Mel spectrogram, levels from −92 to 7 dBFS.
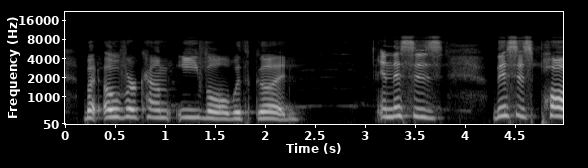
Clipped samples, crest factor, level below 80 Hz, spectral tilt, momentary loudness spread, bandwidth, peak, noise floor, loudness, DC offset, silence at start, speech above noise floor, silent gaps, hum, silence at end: under 0.1%; 18 dB; -74 dBFS; -2.5 dB/octave; 11 LU; 9.4 kHz; -12 dBFS; -75 dBFS; -30 LUFS; under 0.1%; 0.2 s; 46 dB; none; none; 0 s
